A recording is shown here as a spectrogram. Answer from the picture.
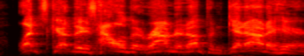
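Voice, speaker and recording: A man's raspy, fairly high put-on character voice at a moderate pace. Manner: silly, character-y.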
